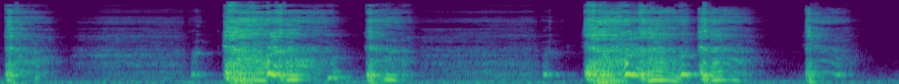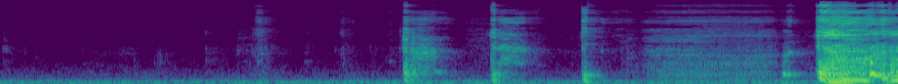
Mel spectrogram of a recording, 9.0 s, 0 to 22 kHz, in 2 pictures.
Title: #7 - this cough is still so bad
